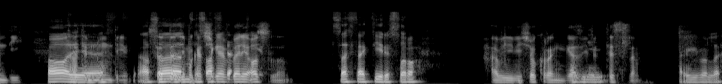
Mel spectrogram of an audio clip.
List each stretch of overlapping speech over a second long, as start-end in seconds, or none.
0.7-2.7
